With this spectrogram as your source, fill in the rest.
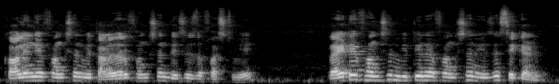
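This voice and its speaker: In a screen-recorded tutorial, a programming instructor with an Indian accent explains things step by step and repeats himself. His voice is on the high side and quick, and the audio quality is poor.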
